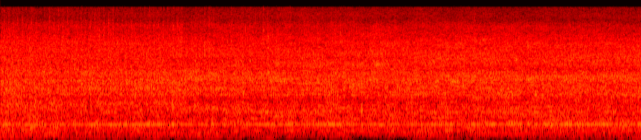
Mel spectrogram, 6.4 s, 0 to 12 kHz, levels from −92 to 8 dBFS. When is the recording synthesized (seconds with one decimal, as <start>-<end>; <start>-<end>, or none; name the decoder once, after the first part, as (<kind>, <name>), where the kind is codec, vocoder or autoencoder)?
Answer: 1.7-5.5 (codec, SNAC)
